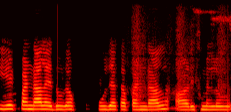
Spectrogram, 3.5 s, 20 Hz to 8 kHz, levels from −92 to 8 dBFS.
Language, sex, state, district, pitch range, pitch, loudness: Hindi, female, Bihar, Gopalganj, 225-250 Hz, 235 Hz, -35 LUFS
